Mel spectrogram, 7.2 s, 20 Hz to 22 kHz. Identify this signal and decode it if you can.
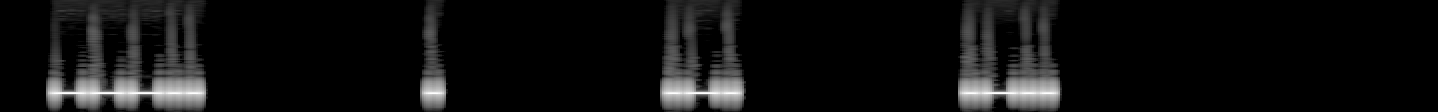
Morse code, heard as a keyed tone, about 25 wpm, spaced as for 7 wpm, 700 Hz. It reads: 8ERL
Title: USA Call Signs - 5 Characters - 8x Character Spacing - 25wpm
